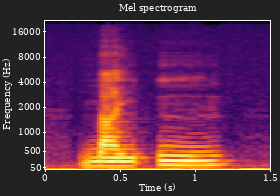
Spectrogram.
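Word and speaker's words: נײַנטן: Now this gets a bit tricky to pronounce when the word already ends in an N or a Nun, followed by a T or a Tes. Neunten, Zenten. It takes practice not to insert a vowel, and the T is not fully aspirated.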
